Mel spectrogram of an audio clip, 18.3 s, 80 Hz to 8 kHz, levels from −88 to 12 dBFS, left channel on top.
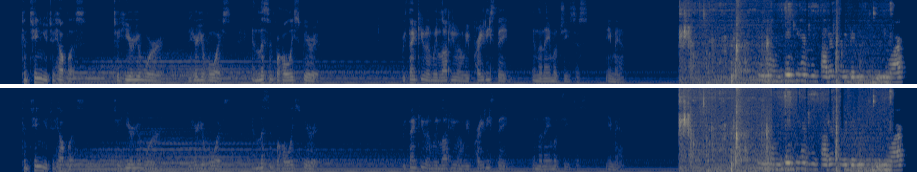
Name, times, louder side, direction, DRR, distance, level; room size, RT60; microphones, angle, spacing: voice 1, 0.4-1.7 2.3-3.3 3.7-4.6 5.0-6.4 8.0-10.3 10.6-11.7 12.1-12.5, left 7 dB, 80° left, 0.3 m, -52 dB
sound 1, 1.1-16.8, right 1 dB, 35° right, 0.9 m, -58 dB
voice 2, 13.6-15.8 16.6-17.9, right 6 dB, 75° right, 0.6 m, -40 dB
voice 3, 15.2-17.3 17.5-18.0, left 2 dB, 35° left, 1.1 m, -41 dB
2.9 x 2.1 x 2.4 m
head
